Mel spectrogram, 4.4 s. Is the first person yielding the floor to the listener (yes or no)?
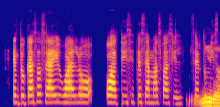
yes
